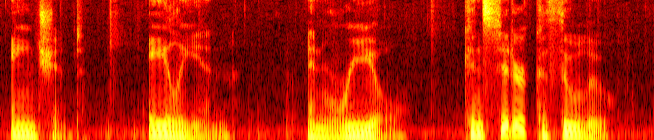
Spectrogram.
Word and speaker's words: Cthulhu: Consider Cthulhu. Lovecraft said it should be pronounced something like Cthulhu, but he noted that human vocal organs couldn't quite produce the sound correctly.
